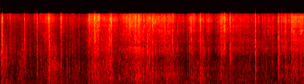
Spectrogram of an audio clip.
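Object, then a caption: Newsprint newspaper pages. Hands sweep across and turn the pages of an open newspaper spread of thin newsprint, then hold a folded page up. The result is a run of bright, dry crinkling and rustling with sharp little crackles and almost no low end.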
